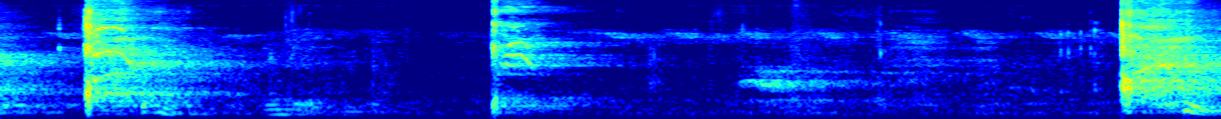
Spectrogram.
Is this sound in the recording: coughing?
yes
